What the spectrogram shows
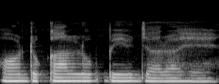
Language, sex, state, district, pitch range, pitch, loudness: Hindi, female, Arunachal Pradesh, Longding, 150-160 Hz, 155 Hz, -17 LUFS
